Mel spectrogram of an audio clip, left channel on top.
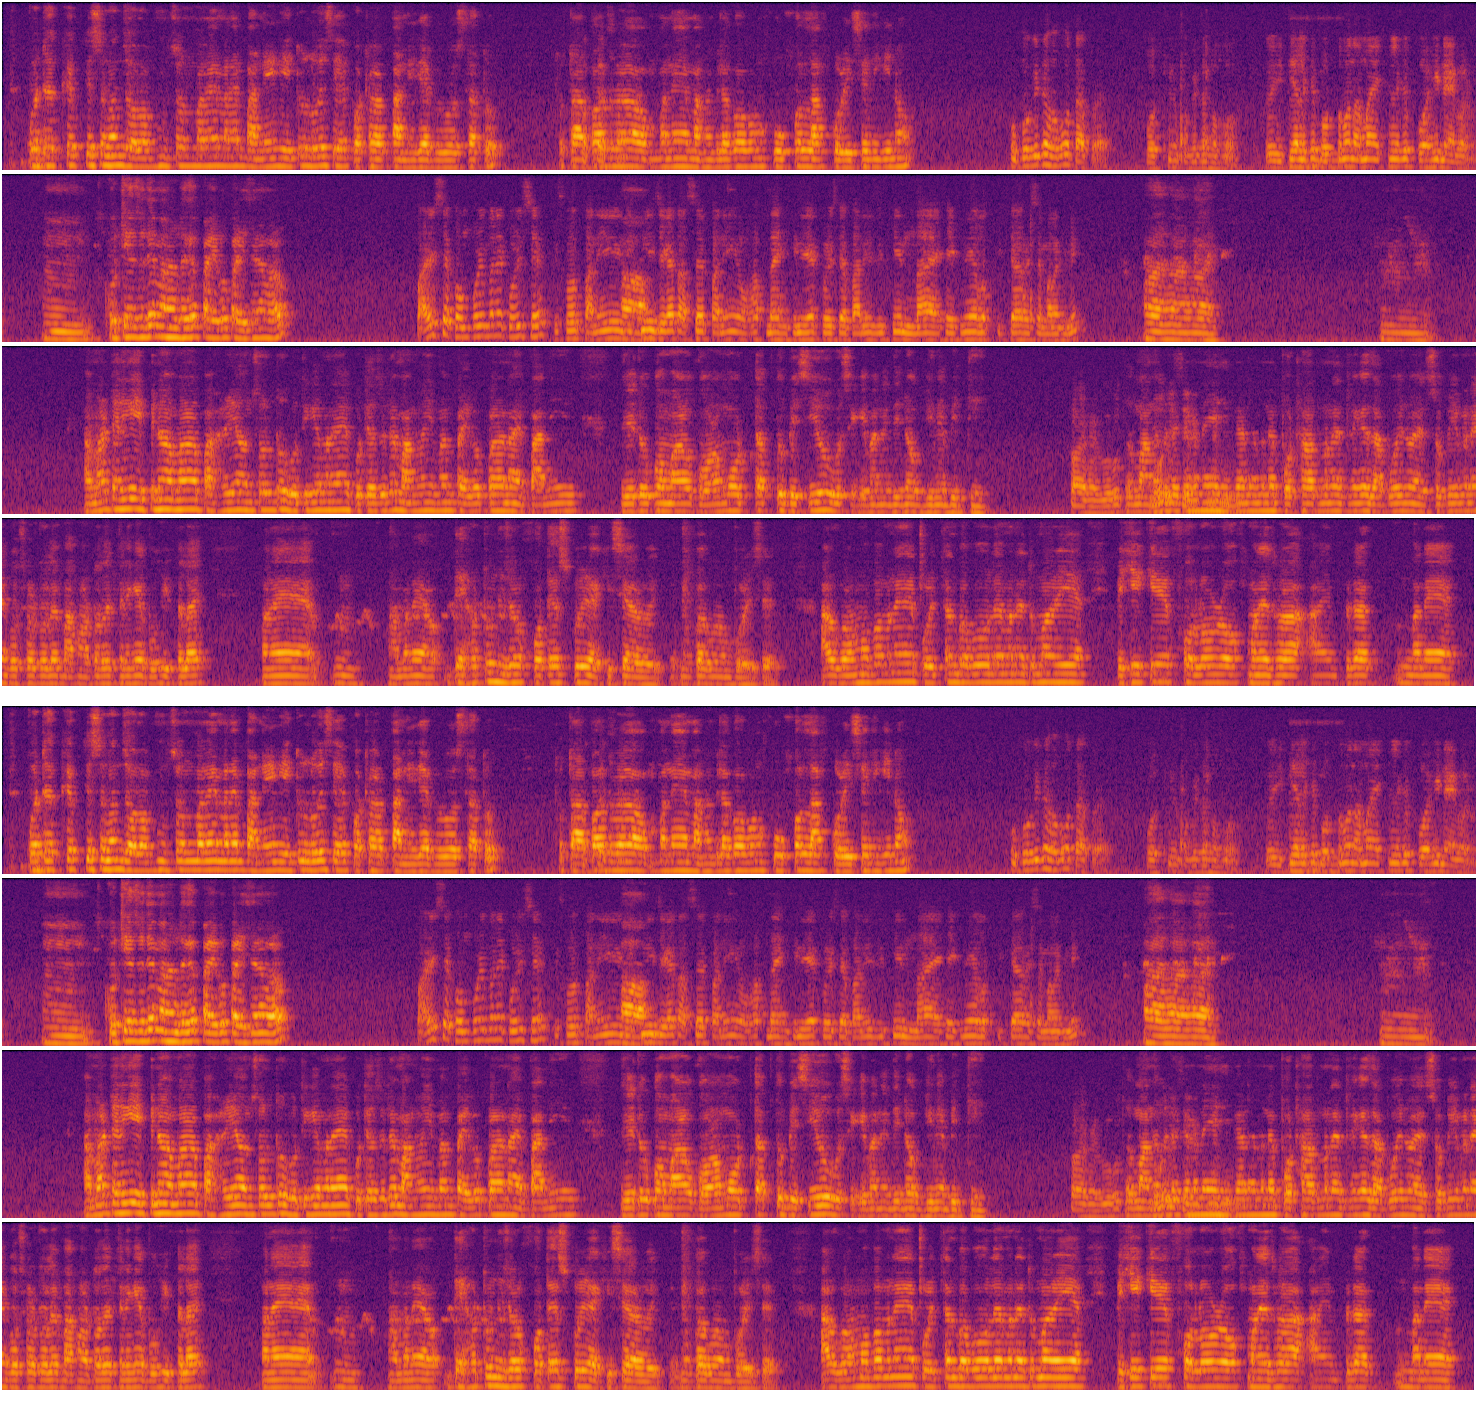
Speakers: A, on the right; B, on the left.
A: পদক্ষেপ কিছুমান জলসিঞ্চন মানে-মানে পানীৰ হেইটো লৈছে। তে পথাৰত পানী দিয়া ব্যৱস্থাটো ত তাৰ
B: আচ্ছা
A: পৰাও
B: আচ্ছা
A: ধৰা মানে মানুহ বিলাকৰ অকমান সুফল লাভ কৰিছে নেকি নহ?
B: উপকৃত হব তাৰ পৰাই বহুতখিনি উপকৃত হ'ব কিন্তু এতিয়ালৈকে
A: উম উম
B: বৰ্তমান আমাৰ এইখিনিলৈকে পোৱাহি নাই বাৰু।
A: উম কঠীয়া চঠীয়া মানুহবিলাকে পাৰিব পাৰিছেনে বাৰু?
B: পাৰিছে কম পৰিমামানে কৰিছে কিছুমান পানী
A: অ
B: যিখিনি জেগাত আছে পানীৰ অভাৱ নাই সেইখিনিয়ে কৰিছে পানী যিখিনি নাই সেইখিনি অলপ দিগদাৰ হৈছে মানুহখিনিৰ।
A: হয়-হয়-হয়। উম। আমাৰ তেনেকে ইপিনে আমাৰ পাহাৰীয়া অঞ্চলতো গতিকে মানে কঠীয়া চতিয়া মানুহে ইমান পাৰিব পৰা নাই পানী যিহেতু কম আৰু গৰমৰ উত্তাপটো বেছি হৈ গৈছে কি মানে দিনক দিনে বৃদ্ধি।
B: হয় হয় বহুত
A: ত' মানুহ
B: বহুত
A: বিলাকে
B: হৈছে এইফালে
A: মানে সেইকাৰণে
B: উম
A: মানে পথাৰত মানে। এ যাবই নোৱাৰি চবেই মানে গছৰ তলে বাঁহৰ তলে তেনেকে বহি পেলাই মানে উম। অ মানে দেহতো নিজৰ সতেজ পৰি ৰাখিছে আৰু এনেকুৱা গৰম পৰিছে আৰু গৰমৰ পা মানে পৰিত্ৰাণ পাব হলে মানে তোমাৰ এই বিশেষকে ফলৰ ৰস মানে ধৰা আইন বিলাক মানে।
